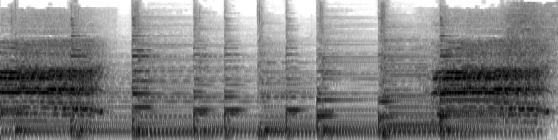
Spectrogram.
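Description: Instrumental nursery-rhyme backing music with a regular plucked beat, and a sheep bleat sound effect heard twice: at the start and again near the end.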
